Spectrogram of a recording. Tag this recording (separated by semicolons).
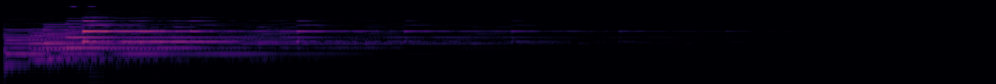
calm; delay; mellow; mood; phrase; piano; reverb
